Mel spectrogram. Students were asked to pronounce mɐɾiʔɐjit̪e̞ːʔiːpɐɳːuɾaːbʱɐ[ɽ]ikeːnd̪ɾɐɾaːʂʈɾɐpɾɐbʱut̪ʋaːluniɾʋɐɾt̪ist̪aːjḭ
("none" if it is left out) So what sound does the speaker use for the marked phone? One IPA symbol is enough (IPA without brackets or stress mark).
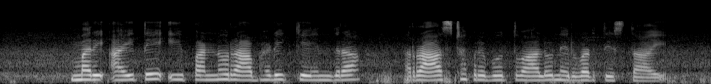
ɽ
